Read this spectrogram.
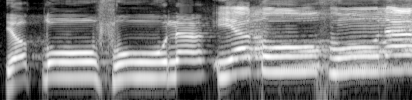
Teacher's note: صرف موٹا ہی نہیں رکھنا حرف مستعلیہ تو ہے حرف مطبقہ بھی ہے ایکسٹرا موٹا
